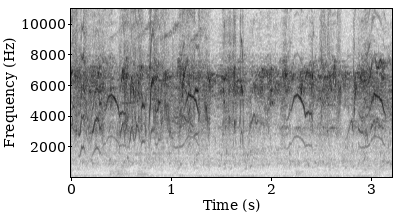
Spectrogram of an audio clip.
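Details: Ruby-cheeked sunbird song used to coax birds into singing: a short burst of thin, squeaky, overlapping chirps and looping high whistles, loud and continuous.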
